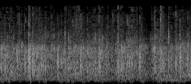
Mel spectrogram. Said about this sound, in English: If you're from the community, big round of applause. Big shout out to you.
